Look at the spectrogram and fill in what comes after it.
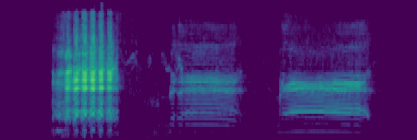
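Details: Sheep giving three bleats: a harsh, trembling first baa followed by two smoother, nasal, sustained baas separated by short pauses.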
